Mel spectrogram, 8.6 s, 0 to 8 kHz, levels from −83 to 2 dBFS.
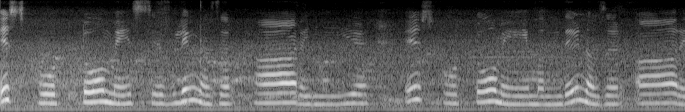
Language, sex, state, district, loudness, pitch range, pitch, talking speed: Hindi, female, Madhya Pradesh, Umaria, -19 LUFS, 225-270 Hz, 245 Hz, 105 wpm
